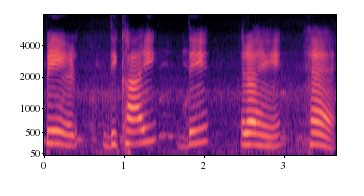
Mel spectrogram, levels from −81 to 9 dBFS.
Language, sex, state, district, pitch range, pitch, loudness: Hindi, female, Bihar, West Champaran, 235-275 Hz, 250 Hz, -17 LUFS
